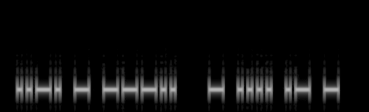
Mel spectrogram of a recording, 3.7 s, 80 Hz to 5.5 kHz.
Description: Morse code, heard as a keyed tone, about 25 wpm, 600 Hz. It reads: FT8 THAT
